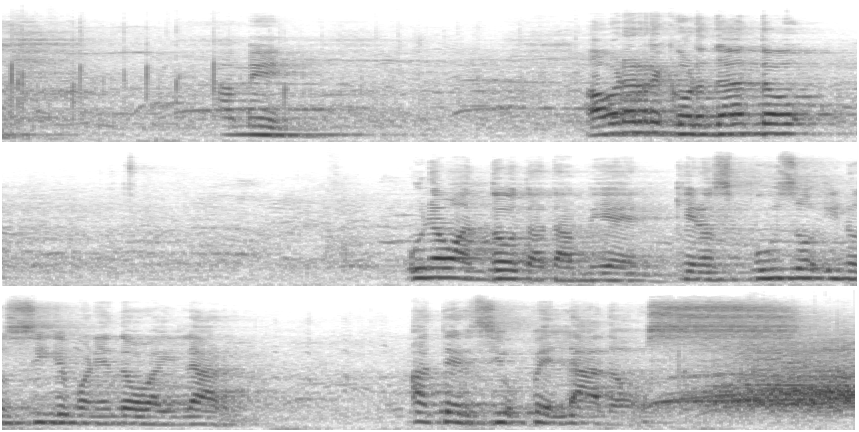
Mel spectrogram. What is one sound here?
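A woman speaks with animation into a microphone over loudspeakers in a large echoing hall.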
